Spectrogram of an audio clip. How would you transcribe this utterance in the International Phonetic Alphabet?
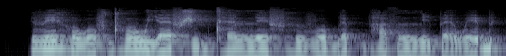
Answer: βeɦowof dʱow jɛfʒibdʱɛ lːefɦɯ βobɛpbʱaθ lːipɛweb

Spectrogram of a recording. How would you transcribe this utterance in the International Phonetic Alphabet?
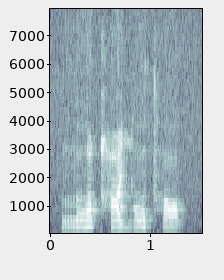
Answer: rɔqʰa ʎɔtʰɒ

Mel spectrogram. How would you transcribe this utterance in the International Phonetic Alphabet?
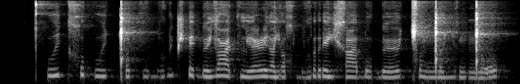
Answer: kʷʰiːkχʊkʷiː ǃoki̤bɔ̤ɡ t͡ʃʼeɠølʲ ʕeklʲʊɐ̯ɭiɐ̯joχ bɔ̤rejxɑɐ̯ɓo ɠøːǀoŋ͡ǃʊʎøɡ ŋ͡ǃo

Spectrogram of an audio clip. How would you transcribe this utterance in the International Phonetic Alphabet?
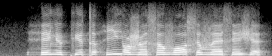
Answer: helʲɔ kʲətə hijɔ ʐəsʌ vɔsə vɛseʒɛ

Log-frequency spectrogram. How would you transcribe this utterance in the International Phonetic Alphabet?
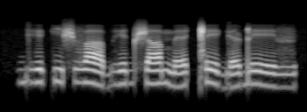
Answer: ɡʱɪ˥˨ki˥˨ʃ va˥˨bʱɪ˦˥dʃa˦˥mɛ˨˥ ǁe˥˨ɡɛ˨˥ ɖe˥˨v

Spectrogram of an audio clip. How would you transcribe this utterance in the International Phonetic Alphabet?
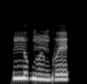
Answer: nʊ˦ɡʷĩ˨ɡʷɛ˦

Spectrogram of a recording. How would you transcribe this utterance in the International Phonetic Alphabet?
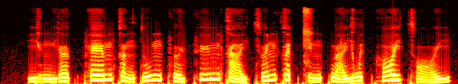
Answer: jɪ˨ŋjœː˧k̚ pʰɛː˥mkɐ˨ŋt̪uː˥ŋpʰɵ˨˥ɥ pʰyː˥mkaː˨˩jt̪ʰɵ˥n kɐ˥t̚t͡sɪ˨˥ŋ kʷaː˨˥jwɪ˧k̚ hɔː˥j t̪ʰɔː˨˥j

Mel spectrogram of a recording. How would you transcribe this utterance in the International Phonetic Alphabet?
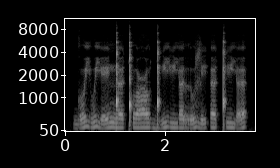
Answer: ɡo˩˥ju˩˥ je˩˥ ŋ͡ǃɜ˧ǃʰo˧ʕo˧ɡ͡ǃi˩˥ ji˧jɐ˧ru˩˥ɮi˩˥ ʔɜ˧ǃʰi˧ jɜ˩˥

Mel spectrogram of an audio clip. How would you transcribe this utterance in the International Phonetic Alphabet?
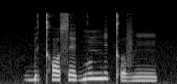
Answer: ɡ͡bɪ˨kʰɔ˨se˨ ɡũ˦ŋi˦kʼʊ˨ vĩ˦

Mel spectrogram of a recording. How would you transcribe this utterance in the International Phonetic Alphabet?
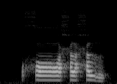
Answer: xɔːħ ɯħɯ

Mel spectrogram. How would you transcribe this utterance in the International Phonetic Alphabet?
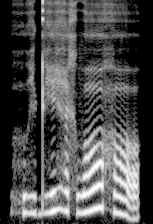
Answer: huɦiɖʱe ɦæxvɒː hɒː

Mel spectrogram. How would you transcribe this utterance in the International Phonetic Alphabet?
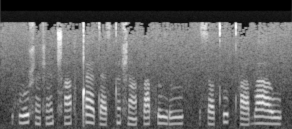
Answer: fɯ˨˥u̯ʂẽ˩ʂẽ˨˥ ʈ͡ʂʰã˨˥fǃæ˥˧tæ˩stẽ˥˧ʂ ɾã˨˩˦fa˨˥f ɾɯ˥˧i̯ɾɯ˥ | sɐ˨˩˦t̪ʰɯ˥ t̪ʰa˨˩˦ba˥˧u̯

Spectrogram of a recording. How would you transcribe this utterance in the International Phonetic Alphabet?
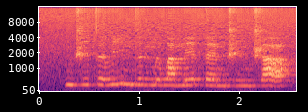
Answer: nd͡ʒitɘli ndɘ ŋ͡mɘwame θɛ nd͡ʒind͡ʒa

